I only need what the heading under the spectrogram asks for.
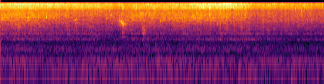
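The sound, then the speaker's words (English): Butter sizzling in a frying pan, heated before a turkey goes in: a faint, steady crackling hiss with a few soft pops, heard alone without talk. “I'm getting that butter going. I just need a little butter for flavor.”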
